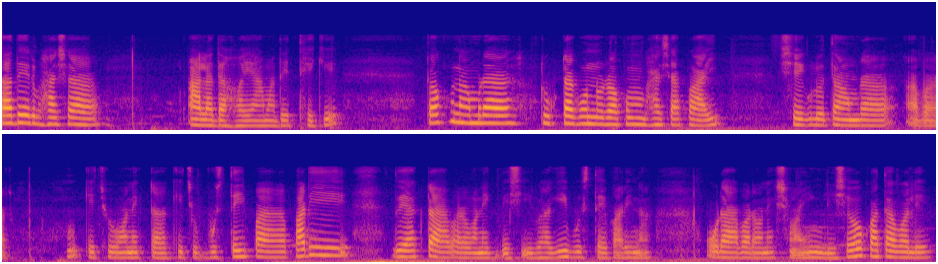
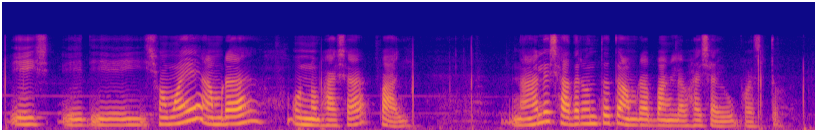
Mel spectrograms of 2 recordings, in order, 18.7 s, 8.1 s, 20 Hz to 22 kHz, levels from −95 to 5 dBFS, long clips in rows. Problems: background sounds at intervals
